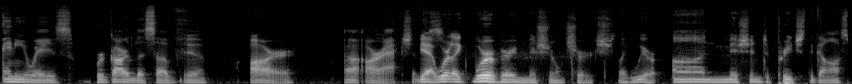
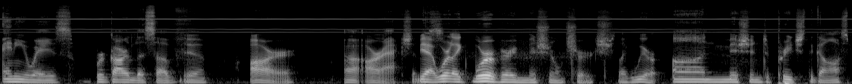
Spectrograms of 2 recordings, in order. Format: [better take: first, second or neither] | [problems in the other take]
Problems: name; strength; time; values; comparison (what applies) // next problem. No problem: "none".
first | high-pitched whine; noticeable; throughout; 8.5 kHz, 15 dB below the speech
